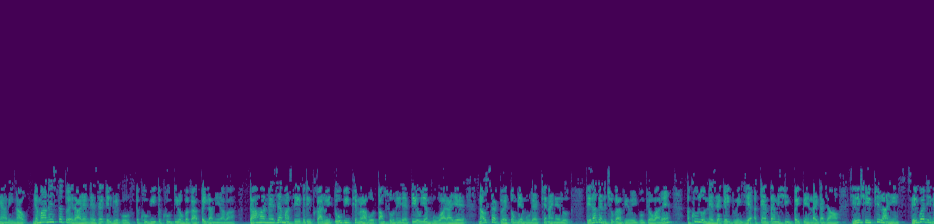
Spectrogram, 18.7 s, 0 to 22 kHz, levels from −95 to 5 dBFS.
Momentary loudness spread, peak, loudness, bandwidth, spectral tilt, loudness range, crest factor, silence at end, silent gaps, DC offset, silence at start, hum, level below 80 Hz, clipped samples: 5 LU; -10 dBFS; -27 LUFS; 5.6 kHz; -6 dB/octave; 1 LU; 16 dB; 0 s; none; under 0.1%; 0 s; none; -56 dBFS; under 0.1%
